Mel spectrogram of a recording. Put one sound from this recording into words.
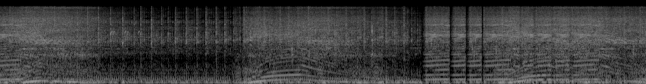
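A chainsaw engine revs up and down repeatedly.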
